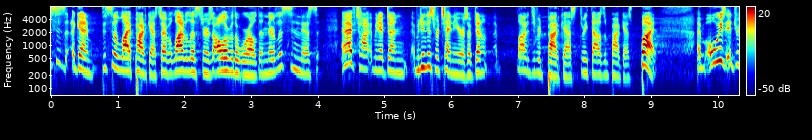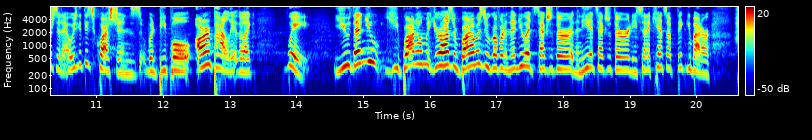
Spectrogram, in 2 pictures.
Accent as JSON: {"language": "English", "region": "Michigan", "country": "United States", "said": "I used to live in San Francisco, but I get a lot of emails, people, and I'm from Michigan originally"}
